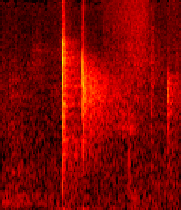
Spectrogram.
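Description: Snooker cue tip striking the cue ball, then about a quarter second later the cue ball clicking against a red: two sharp clicks.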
